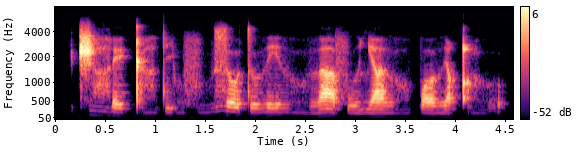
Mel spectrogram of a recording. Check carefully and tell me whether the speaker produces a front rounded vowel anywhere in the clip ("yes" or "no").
no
